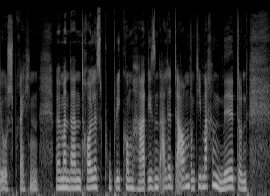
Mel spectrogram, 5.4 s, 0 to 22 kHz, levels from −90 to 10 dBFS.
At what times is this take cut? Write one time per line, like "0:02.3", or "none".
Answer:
0:02.9
0:03.8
